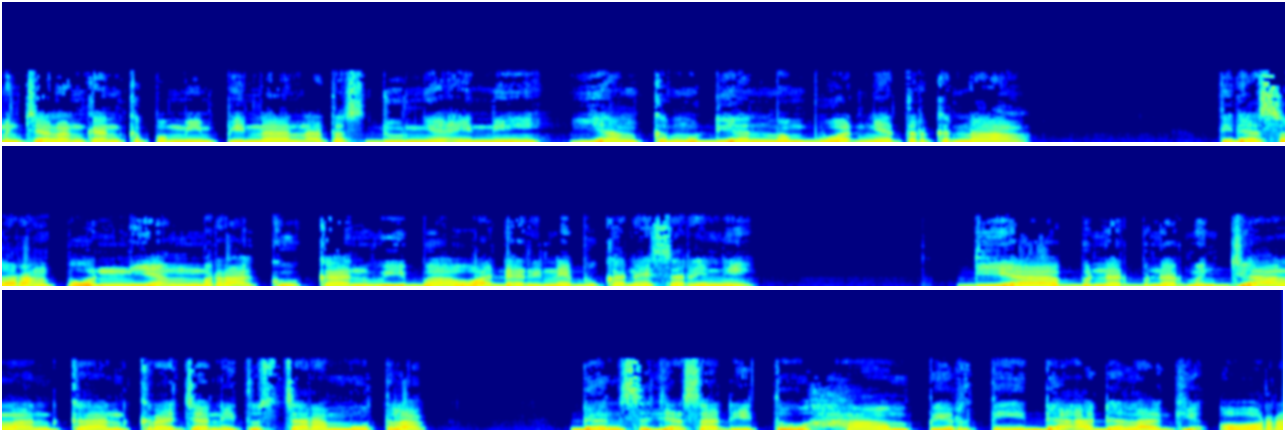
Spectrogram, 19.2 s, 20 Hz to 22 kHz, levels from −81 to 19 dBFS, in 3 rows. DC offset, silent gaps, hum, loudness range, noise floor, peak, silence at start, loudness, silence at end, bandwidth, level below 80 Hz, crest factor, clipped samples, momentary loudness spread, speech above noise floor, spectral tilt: under 0.1%; none; none; 2 LU; -69 dBFS; -4 dBFS; 0 s; -19 LUFS; 0 s; 11.5 kHz; -54 dBFS; 14 dB; under 0.1%; 5 LU; 51 dB; -6.5 dB/octave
